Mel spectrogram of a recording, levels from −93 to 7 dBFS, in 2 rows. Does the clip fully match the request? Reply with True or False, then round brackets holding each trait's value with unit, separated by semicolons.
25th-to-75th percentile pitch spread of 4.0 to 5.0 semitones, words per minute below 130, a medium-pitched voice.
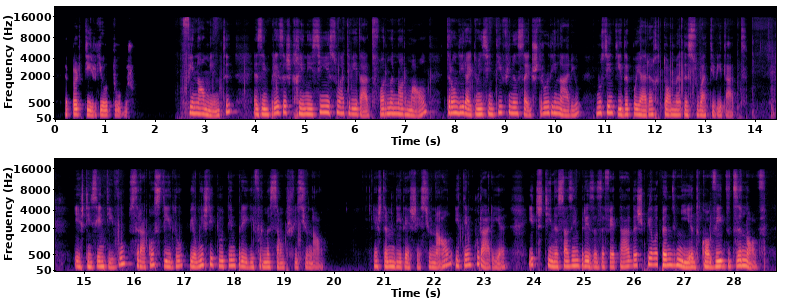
True (4.7 semitones; 120 wpm; 145 Hz)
